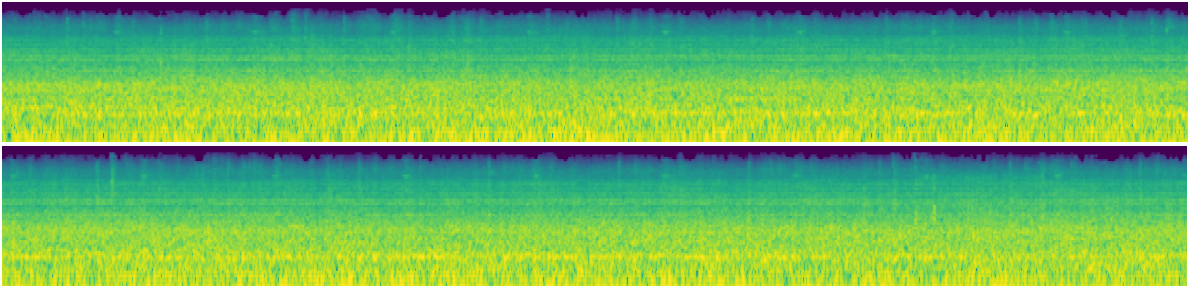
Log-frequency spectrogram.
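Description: Long freight train of hopper cars rolling past: a steady rumble and clatter of steel wheels on the rails, with a few faint steady high tones above it. It holds even all the way through.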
